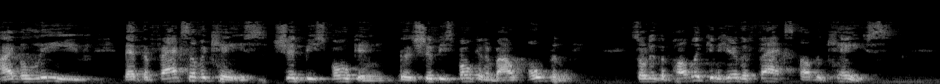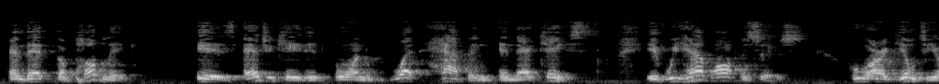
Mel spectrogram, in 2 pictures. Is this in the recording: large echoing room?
yes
